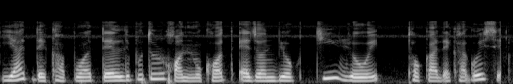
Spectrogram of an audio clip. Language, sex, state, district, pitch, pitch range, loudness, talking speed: Assamese, female, Assam, Sonitpur, 175 Hz, 170-200 Hz, -16 LUFS, 150 wpm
